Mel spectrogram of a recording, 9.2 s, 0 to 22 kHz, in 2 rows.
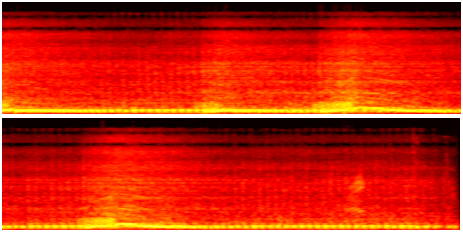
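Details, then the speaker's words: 2001 Kawasaki Ninja 250, vacuum petcock removed and carburetor vacuum port plugged: steady low twin-cylinder burble with smooth blips, no hiss or stumble; normal running with no vacuum leak, before port opened to demonstrate bogging. "I'll show you what it runs uh what it sounds like uh the way it's supposed to run. So, no vacuum leak."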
